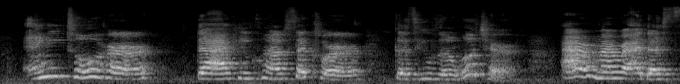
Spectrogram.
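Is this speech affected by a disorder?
Yes: cerebral palsy.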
